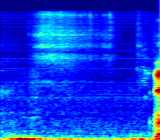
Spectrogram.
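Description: A low steady hum with faint hiss of room noise, with no distinct clicks or motor sounds.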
